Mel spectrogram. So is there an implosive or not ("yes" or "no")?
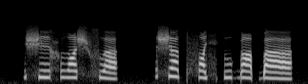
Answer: yes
